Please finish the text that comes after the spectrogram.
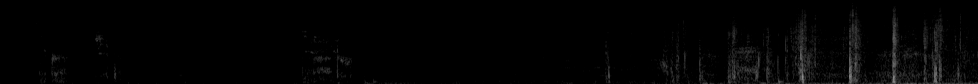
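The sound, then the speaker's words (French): Footsteps of a woman coming out of the house approach from behind, starting as a few scattered, soft steps and growing louder and more frequent as they come, with faint whispery breaths in between. “On entend quelqu'un qui arrive derrière nous.”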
